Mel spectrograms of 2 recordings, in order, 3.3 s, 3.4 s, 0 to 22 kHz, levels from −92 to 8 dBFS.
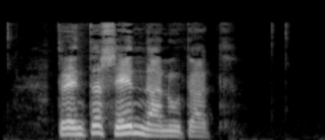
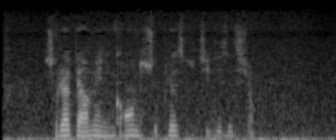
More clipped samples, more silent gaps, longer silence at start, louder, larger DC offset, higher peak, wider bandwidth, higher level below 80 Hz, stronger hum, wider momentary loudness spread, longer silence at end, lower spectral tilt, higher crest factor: neither; neither; first, 0.6 s vs 0.05 s; first, -19 LUFS vs -33 LUFS; neither; first, -4 dBFS vs -14 dBFS; second, 11.5 kHz vs 16.5 kHz; second, -68 dBFS vs -46 dBFS; neither; second, 16 LU vs 23 LU; first, 1.2 s vs 0 s; second, -4 dB/octave vs -5.5 dB/octave; about the same, 20 dB vs 20 dB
